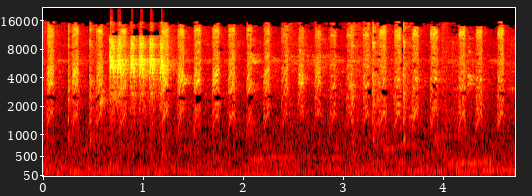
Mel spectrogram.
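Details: Rough-voiced spiderhunter, the recording comparing mountain and banana spiderhunters. A brief buzzy trill opens the passage, then loud shrill chips hammer on at a quick, slightly uneven pace.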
